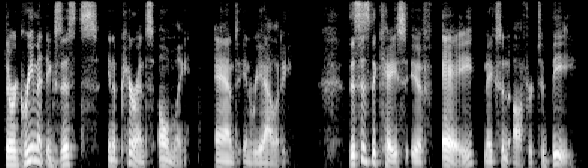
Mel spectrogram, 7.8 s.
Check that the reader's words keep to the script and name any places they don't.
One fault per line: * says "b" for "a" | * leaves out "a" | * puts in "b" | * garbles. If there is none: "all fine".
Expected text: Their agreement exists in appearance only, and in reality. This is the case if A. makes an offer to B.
all fine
